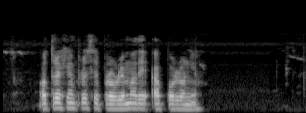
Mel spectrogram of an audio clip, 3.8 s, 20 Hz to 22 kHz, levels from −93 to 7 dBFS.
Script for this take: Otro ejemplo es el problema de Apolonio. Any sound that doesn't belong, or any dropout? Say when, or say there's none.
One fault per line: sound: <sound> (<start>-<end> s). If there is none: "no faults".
no faults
